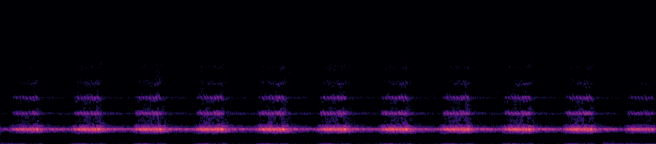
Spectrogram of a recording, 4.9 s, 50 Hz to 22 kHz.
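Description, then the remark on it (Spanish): Insect chirping, like a cricket, the signature sound of a Colombian radio program first broadcast on 2 March 1992, repeats in steady bursts about twice a second. It is loud, with soft low thuds pulsing beneath each chirp. Nobody speaks. “Puede ser que le estén hablando del programa de Caracol Radio cuya primera emisión fue el 2 de marzo de 1992 y que suena así”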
